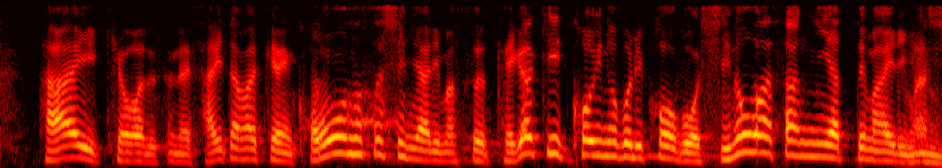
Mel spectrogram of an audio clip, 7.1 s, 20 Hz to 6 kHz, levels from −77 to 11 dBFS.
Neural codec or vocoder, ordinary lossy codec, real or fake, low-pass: codec, 24 kHz, 3 kbps, HILCodec; none; fake; 5.4 kHz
